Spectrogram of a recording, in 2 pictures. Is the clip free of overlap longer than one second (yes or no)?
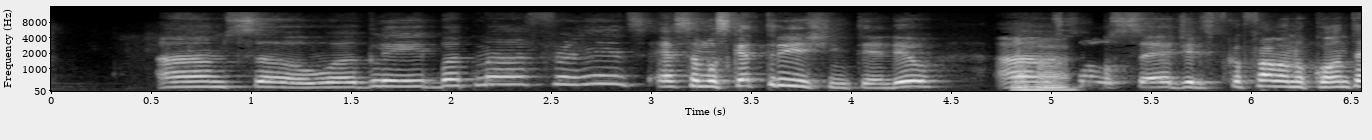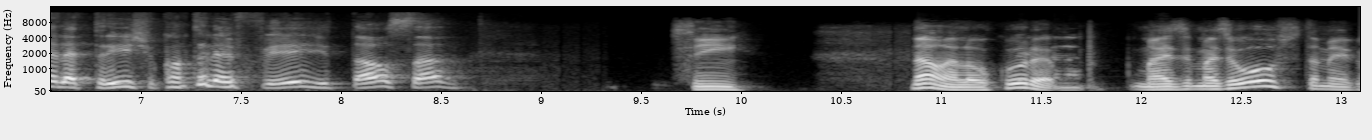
yes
